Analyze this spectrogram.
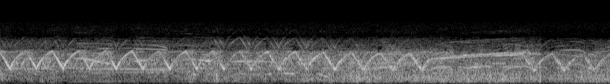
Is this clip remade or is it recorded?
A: recorded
